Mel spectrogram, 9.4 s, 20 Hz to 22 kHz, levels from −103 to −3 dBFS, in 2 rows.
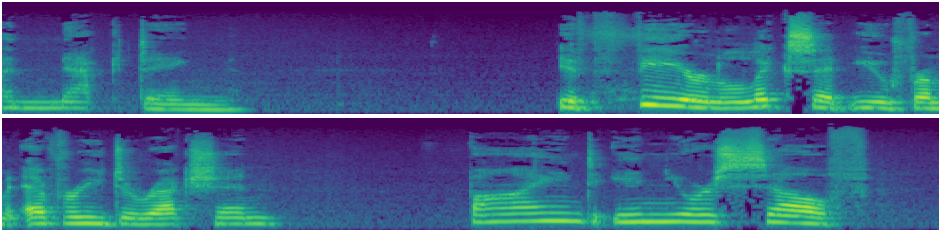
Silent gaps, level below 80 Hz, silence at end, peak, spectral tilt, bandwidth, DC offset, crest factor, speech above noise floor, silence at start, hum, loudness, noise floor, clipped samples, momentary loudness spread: none; -76 dBFS; 0.35 s; -6 dBFS; -3.5 dB/octave; 16 kHz; under 0.1%; 18 dB; 46 dB; 0 s; none; -22 LUFS; -68 dBFS; under 0.1%; 15 LU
